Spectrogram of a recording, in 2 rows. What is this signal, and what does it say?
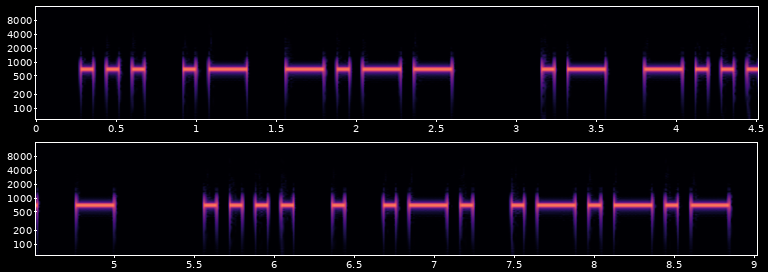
Morse code, heard as a keyed tone, about 16 wpm, 700 Hz. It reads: SAY ABT HER.
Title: Sentences from Top 200 Words and Abbreviations 15wpm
